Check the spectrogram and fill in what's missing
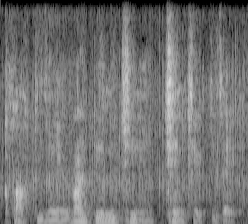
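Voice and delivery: ordinary talk, nothing marked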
